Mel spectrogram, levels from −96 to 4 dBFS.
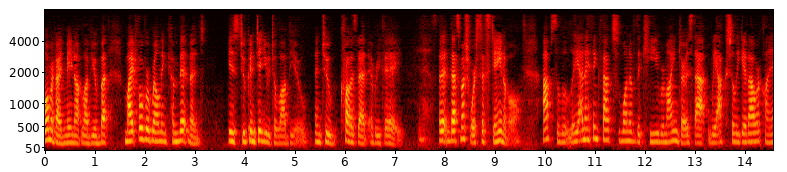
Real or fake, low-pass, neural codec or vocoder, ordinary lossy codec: fake; 7.2 kHz; codec, 16 kHz, 0.3 kbps, FocalCodec; MP3, 32 kbps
